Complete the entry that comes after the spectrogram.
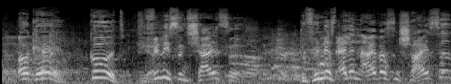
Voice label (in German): Schueler; The Wire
